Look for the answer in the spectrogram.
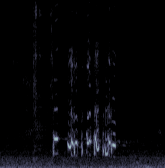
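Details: Wild bulbul in nature gives a quick burst of five or six bright, bubbly whistled notes lasting about half a second, over a faint low background hum.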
